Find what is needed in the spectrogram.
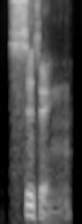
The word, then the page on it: sitting: British English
